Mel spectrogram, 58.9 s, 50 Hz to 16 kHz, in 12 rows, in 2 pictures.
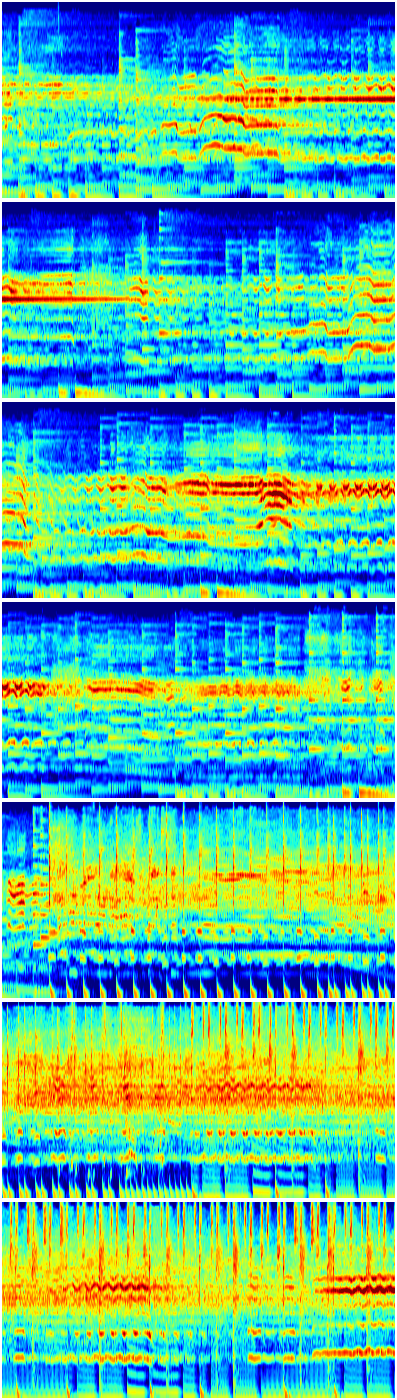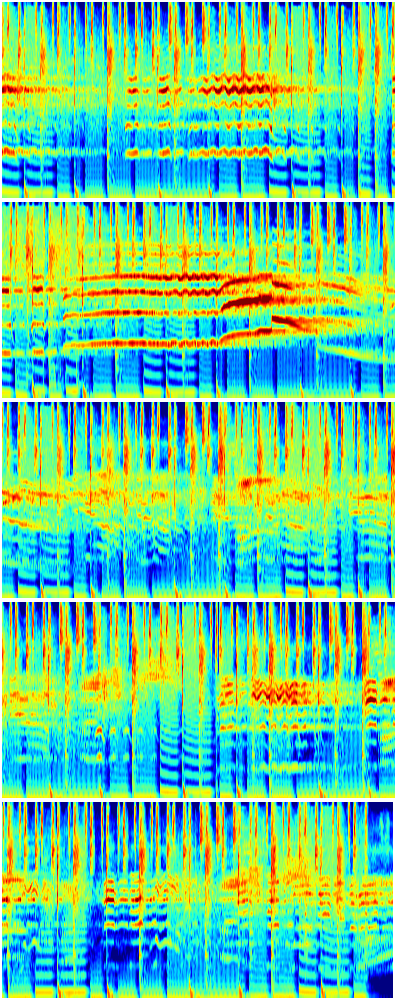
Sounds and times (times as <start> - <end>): Disco: 19.6 - 58.9.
